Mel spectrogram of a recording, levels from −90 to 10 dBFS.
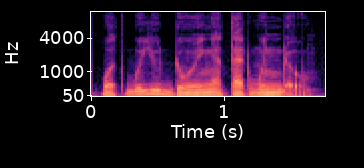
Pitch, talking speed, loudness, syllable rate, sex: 95 Hz, 240 wpm, -14 LUFS, 6.4 syllables/s, male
